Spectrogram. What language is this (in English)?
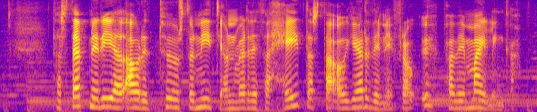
Icelandic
